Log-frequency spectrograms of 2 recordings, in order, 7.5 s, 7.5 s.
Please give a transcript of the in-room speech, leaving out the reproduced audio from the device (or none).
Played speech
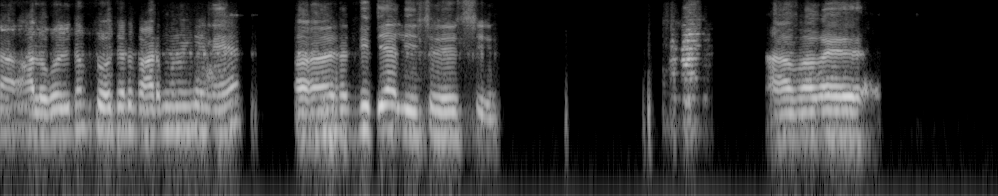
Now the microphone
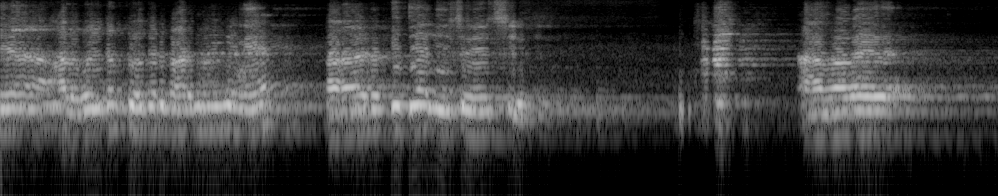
none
